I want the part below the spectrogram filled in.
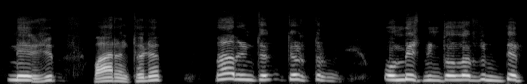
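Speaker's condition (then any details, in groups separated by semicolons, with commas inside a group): Cerebral palsy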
